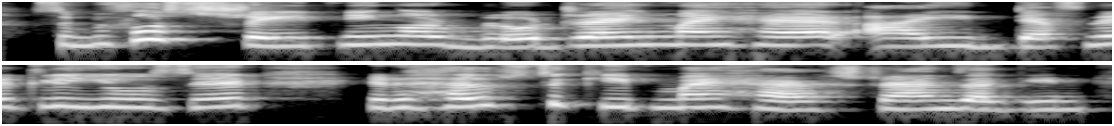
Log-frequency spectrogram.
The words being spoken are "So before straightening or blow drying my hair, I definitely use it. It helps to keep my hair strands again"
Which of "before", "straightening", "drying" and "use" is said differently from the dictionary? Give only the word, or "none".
none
